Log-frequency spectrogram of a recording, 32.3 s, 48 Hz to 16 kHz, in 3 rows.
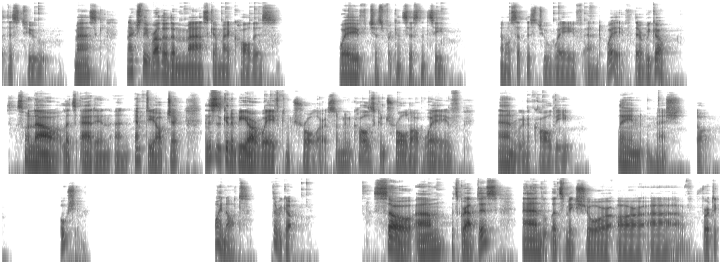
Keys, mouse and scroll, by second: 1.3 middle click, 2.6 click, 3.3 click, 3.7 click, 3.8 click, 6.5 click, 7.1 click, 8.2 click, 9.1 middle click, 9.6 middle click, 10.0 scroll up 1, 10.1 alt+middle click, 10.5 shift+a, 13.0 alt+middle click, 13.3 middle click, 13.6 alt+middle click, 14.7 click, 14.8 click, 18.6 click, 18.8 click, 24.1 alt+middle click, 24.5 scroll up 3, 24.7 middle click, 25.3 click, 26.0 click, 26.3 alt+middle click, 27.9 click, 29.8 click.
